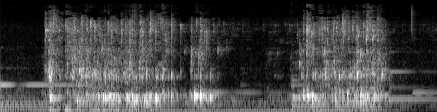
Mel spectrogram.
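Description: A small stream of water splashes and trickles in two short bursts separated by a brief pause, moderately loud with no voices.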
